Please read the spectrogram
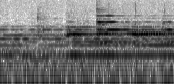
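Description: Acousmatic electronic music played back over loudspeakers: a dense layer of sustained bell-like ringing tones over a low drone. New higher ringing tones enter about a second in.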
